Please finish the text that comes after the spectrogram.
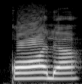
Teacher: کلمت قال یہاں حرف القاف ہے اور اس کے بعد مد الف ہے، تو ہم قاف کو اور مد الف کو دونوں کو موٹی آواز میں پڑھیں گے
